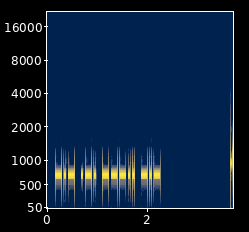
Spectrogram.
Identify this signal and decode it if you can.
Morse code, heard as a keyed tone, about 28 wpm, 700 Hz. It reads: KR8K
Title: USA Call Signs - 4 Characters - 3x Character Spacing - 28wpm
